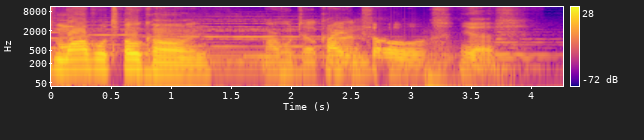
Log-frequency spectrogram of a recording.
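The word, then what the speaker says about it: Tōkon: Like to token what are we calling what's official pronunciation? It's Marvel TCON.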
